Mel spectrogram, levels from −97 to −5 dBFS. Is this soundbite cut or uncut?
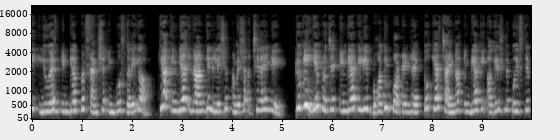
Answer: uncut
